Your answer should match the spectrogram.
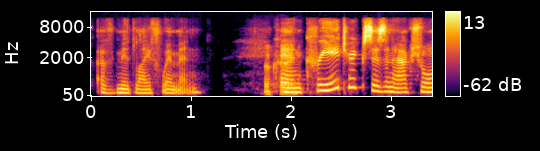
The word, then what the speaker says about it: Creatrix: Creatrix Rising, and it's spelled Creatrix.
